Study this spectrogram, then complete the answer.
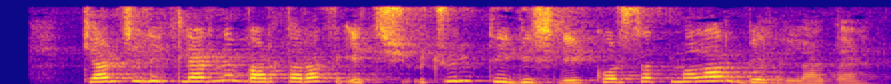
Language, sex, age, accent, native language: Uzbek, female, 18-24, Andijon, Uzbek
